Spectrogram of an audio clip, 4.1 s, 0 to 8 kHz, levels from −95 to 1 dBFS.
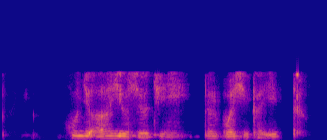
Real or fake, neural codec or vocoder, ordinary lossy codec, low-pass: fake; codec, 24 kHz, 0.9 kbps, WavTokenizer, medium speech release version 2; AAC, 16 kbps; 7.2 kHz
